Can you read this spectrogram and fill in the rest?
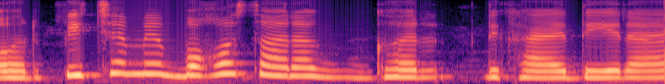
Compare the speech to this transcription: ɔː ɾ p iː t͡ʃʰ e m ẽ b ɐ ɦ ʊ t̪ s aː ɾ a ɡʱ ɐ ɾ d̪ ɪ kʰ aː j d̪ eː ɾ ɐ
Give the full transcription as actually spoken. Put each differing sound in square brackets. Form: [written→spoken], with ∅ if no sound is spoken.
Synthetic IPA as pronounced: ɔː ɾ p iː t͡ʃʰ e m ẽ b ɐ ɦ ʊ t̪ s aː ɾ a ɡʱ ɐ ɾ d̪ ɪ kʰ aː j d̪ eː ɾ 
